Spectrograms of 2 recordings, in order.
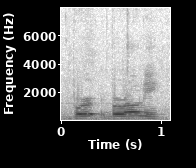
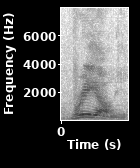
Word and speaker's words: Brioni: You don't need Baroni, yeah. I can't even pronounce it. Brioni, thank you.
